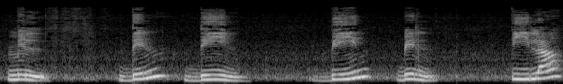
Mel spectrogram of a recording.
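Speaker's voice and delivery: very slow word pairs, long vowel against short; "मील" with a long ii, "मिल" with a short i, each word drawn out; minimal pairs slowly. Shown as a demonstration. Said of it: "जरा जरा सा फर्क है इनके उच्चारण का". (दीर्घ और ह्रस्व स्वर का अंतर धीरे धीरे बोलकर)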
